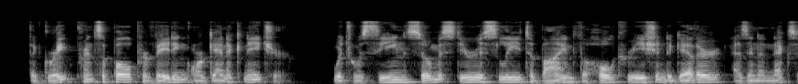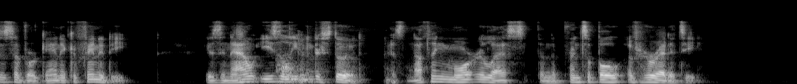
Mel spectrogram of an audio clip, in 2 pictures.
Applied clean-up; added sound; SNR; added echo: neural mask model DeepFilterNet 3.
